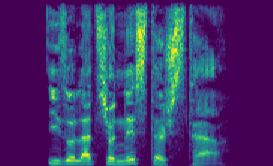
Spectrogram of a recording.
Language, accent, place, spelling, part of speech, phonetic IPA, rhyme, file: German, Germany, Berlin, isolationistischster, adjective, [izolat͡si̯oˈnɪstɪʃstɐ], -ɪstɪʃstɐ, De-isolationistischster.ogg
- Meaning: inflection of isolationistisch: 1. strong/mixed nominative masculine singular superlative degree 2. strong genitive/dative feminine singular superlative degree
